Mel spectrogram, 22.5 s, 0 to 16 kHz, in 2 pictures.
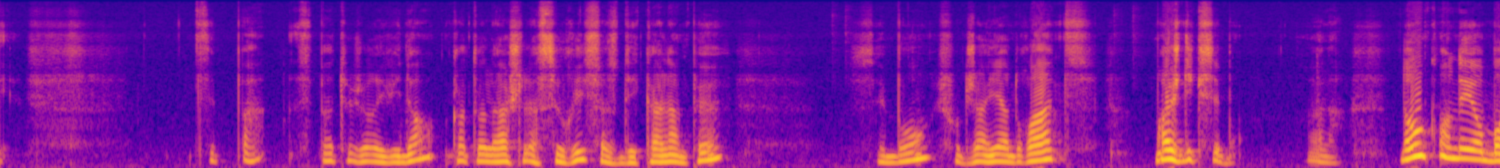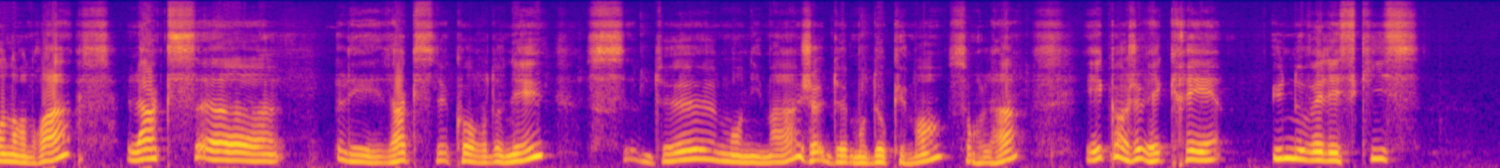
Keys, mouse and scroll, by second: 0.2-0.9 scroll down 2, 2.0 click, 4.9-5.6 scroll up 4, 6.5 scroll up 2, 8.5-8.9 scroll down 2, 9.7 click, 10.5-11.2 scroll down 3, 22.0 click.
